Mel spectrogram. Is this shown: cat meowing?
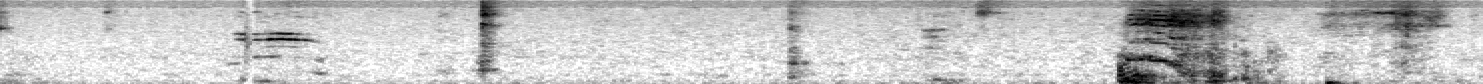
yes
